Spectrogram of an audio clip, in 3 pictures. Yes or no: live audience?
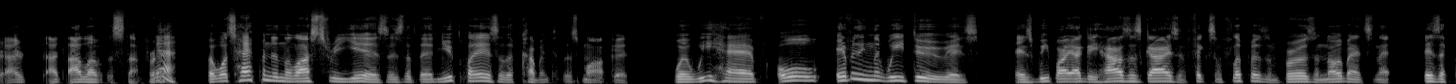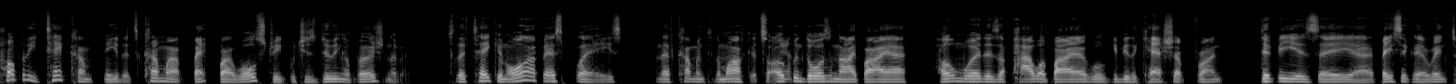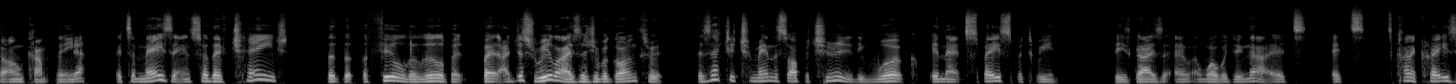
yes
